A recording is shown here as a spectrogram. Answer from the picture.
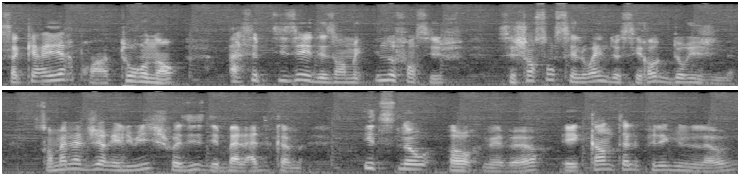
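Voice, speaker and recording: Over music in the background, a man with a fairly high pitch talks at a moderate pace with lively intonation. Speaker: YouTube host. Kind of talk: biography narration.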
